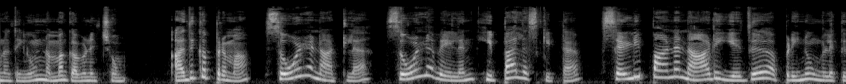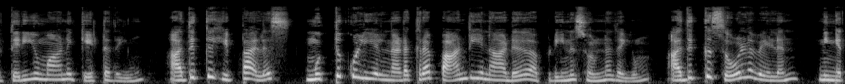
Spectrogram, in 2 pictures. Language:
Tamil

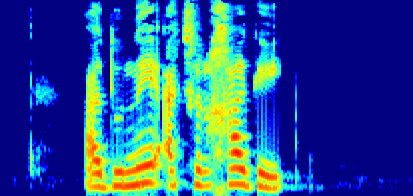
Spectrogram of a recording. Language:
Abkhazian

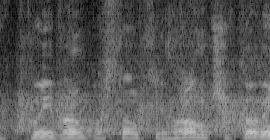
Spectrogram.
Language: Czech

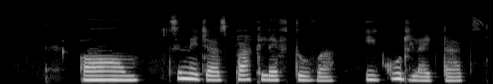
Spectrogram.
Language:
Nigerian Pidgin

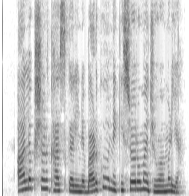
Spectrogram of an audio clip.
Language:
Gujarati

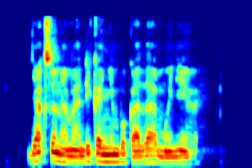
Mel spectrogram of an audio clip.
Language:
Swahili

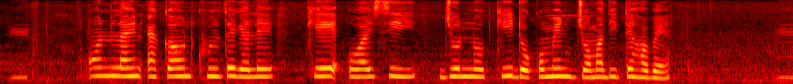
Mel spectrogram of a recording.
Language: Bangla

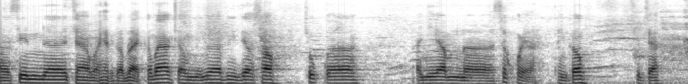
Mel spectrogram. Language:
Vietnamese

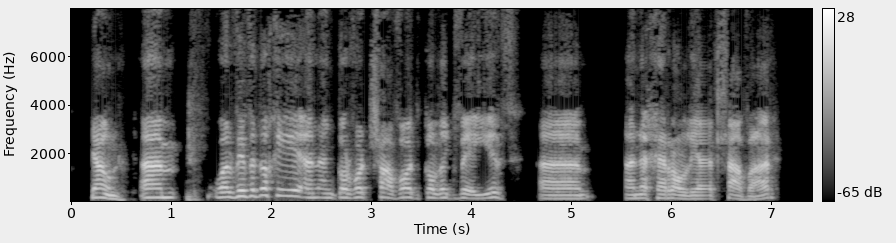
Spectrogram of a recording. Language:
Welsh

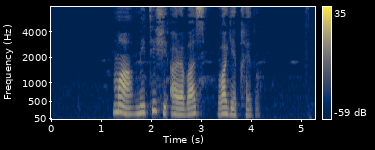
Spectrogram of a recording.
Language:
Laz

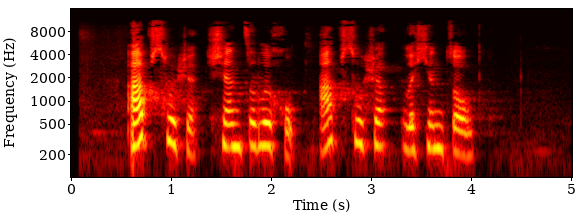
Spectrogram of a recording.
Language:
Abkhazian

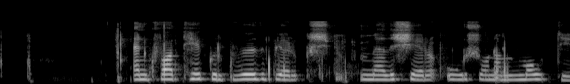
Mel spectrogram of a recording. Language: Icelandic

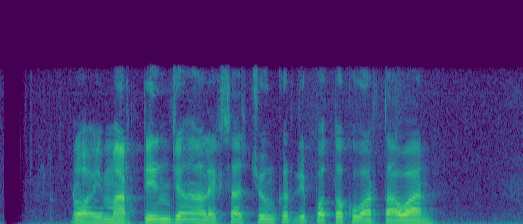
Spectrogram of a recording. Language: Sundanese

